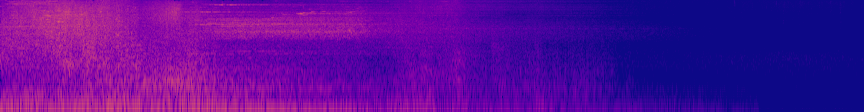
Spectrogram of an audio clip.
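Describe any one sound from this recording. A video game's victory fanfare plays loudly and fades away.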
